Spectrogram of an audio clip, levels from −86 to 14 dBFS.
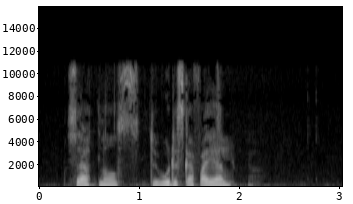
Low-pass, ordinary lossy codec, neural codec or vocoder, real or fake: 10.8 kHz; MP3, 96 kbps; none; real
